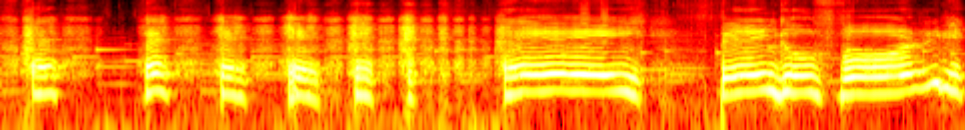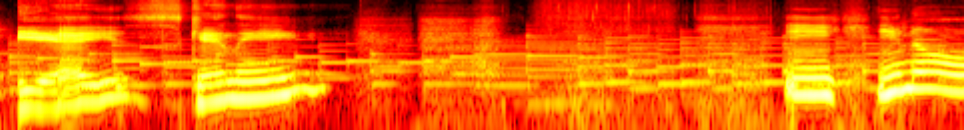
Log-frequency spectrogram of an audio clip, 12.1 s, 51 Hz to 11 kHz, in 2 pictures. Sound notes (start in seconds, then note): 0.8 panting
